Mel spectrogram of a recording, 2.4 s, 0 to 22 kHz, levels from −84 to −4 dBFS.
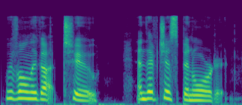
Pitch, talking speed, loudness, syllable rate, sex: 225 Hz, 225 wpm, -17 LUFS, 7.7 syllables/s, female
